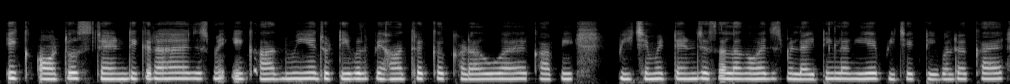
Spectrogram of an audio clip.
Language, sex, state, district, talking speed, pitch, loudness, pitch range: Hindi, female, Bihar, Vaishali, 210 wpm, 260 Hz, -15 LUFS, 255-265 Hz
